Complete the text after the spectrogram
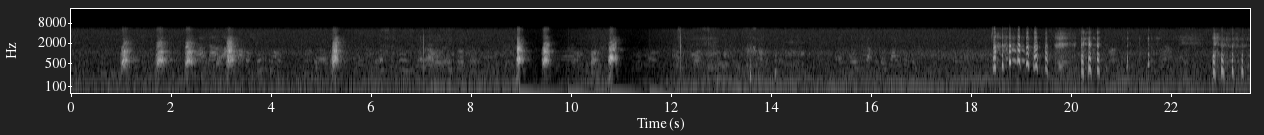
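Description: Dogs bark loudly in short bursts outdoors.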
